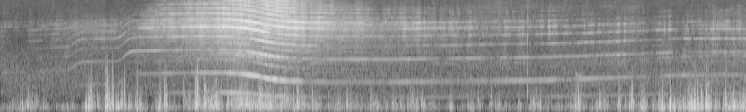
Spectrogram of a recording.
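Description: Multiplex Funjet Ultra RC jet's electric motor and pusher propeller whining high overhead. The pitch steps up about two seconds in, swells, then drops and holds steady. Gusts of wind buffet the microphone throughout.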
